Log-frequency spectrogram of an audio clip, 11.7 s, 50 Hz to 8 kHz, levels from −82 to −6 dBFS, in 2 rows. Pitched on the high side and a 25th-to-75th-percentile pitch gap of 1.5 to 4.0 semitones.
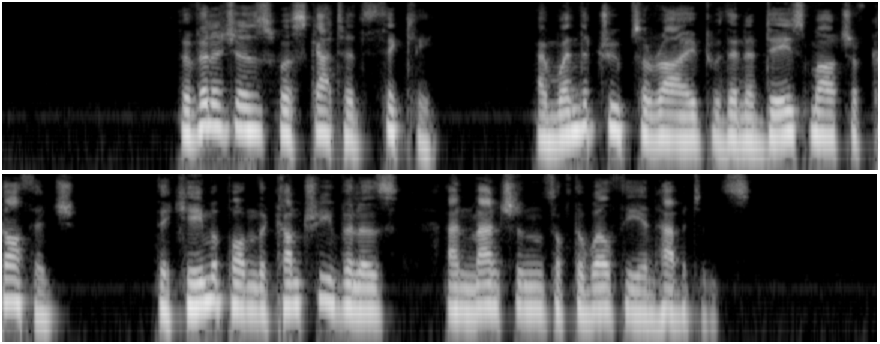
No: low, 135 Hz; average, 2.8 semitones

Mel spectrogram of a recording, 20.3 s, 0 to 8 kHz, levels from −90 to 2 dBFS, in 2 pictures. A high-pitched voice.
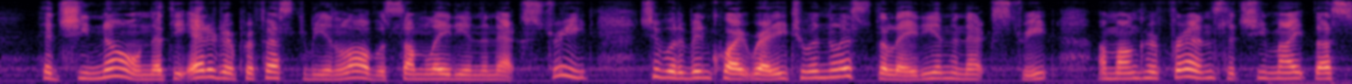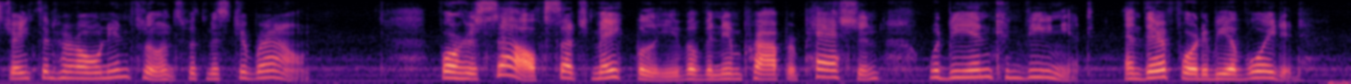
Yes: high, 205 Hz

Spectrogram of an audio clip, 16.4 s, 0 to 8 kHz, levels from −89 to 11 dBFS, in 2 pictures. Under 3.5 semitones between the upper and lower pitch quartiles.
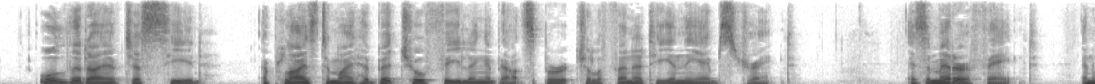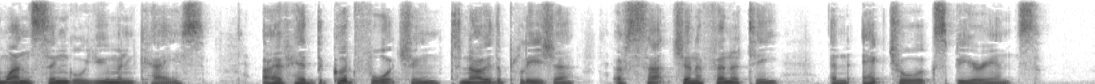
No: average, 4.8 semitones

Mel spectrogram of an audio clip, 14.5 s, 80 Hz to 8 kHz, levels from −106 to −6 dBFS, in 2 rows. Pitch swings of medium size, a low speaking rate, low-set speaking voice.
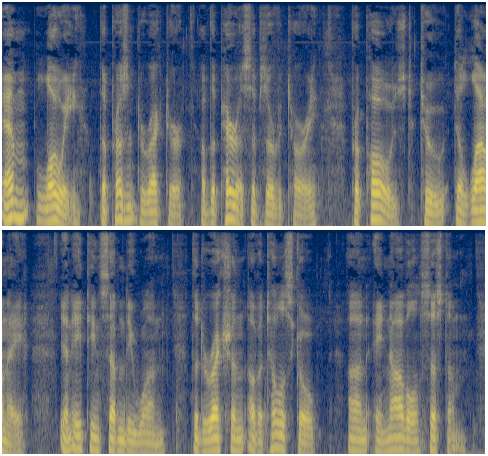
Yes: average, 3.9 semitones; slow, 95 wpm; low, 110 Hz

